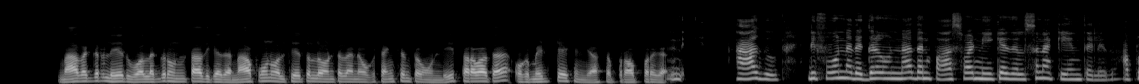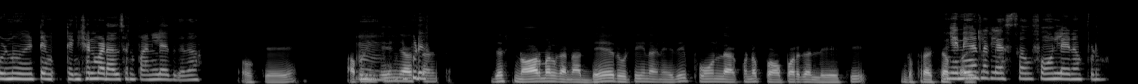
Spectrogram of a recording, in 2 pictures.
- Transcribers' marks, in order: in English: "టెన్షన్‌తో"; in English: "మెడిటేషన్"; in English: "ప్రాపర్‌గా"; in English: "పాస్‌వర్డ్"; in English: "టెన్షన్"; in English: "జస్ట్ నార్మల్‌గా"; in English: "డే రోటీన్"; in English: "ప్రాపర్‌గా"; in English: "ఫ్రెష్ అప్"
- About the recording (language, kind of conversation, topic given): Telugu, podcast, ఫోన్ లేకుండా ఒకరోజు మీరు ఎలా గడుపుతారు?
